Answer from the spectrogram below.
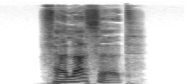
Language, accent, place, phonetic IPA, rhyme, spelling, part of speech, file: German, Germany, Berlin, [fɛɐ̯ˈlasət], -asət, verlasset, verb, De-verlasset.ogg
- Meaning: second-person plural subjunctive I of verlassen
